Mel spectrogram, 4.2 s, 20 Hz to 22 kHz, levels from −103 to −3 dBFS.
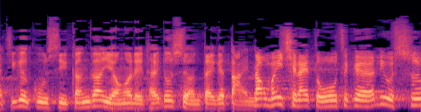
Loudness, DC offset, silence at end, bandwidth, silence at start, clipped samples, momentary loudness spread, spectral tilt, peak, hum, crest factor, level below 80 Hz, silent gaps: -21 LUFS; under 0.1%; 0 s; 13 kHz; 0 s; under 0.1%; 4 LU; -4 dB/octave; -2 dBFS; none; 18 dB; -66 dBFS; none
